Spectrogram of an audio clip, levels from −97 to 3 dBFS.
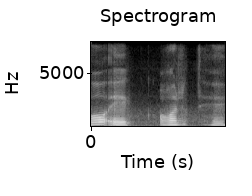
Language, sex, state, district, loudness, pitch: Hindi, female, Bihar, Gaya, -18 LUFS, 165 Hz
